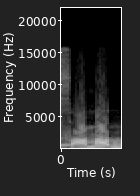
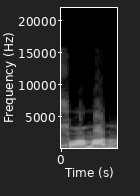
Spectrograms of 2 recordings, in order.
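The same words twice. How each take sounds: First: সামাদ with a light s and open 'aa'; thin sa. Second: সমাদ with a heavy s, rounded 'saw'; thick saad. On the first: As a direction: keep the first sound of সামাদ thin. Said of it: "একটা হচ্ছে সা". (সামাদ-এর সা পাতলা করে) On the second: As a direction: fill the mouth on the first sound of সমাদ. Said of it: "আর একটা হচ্ছে স". (সমাদ-এর স মোটা করে) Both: Shown as a demonstration.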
